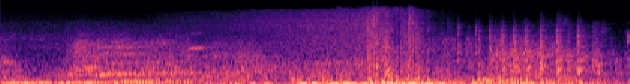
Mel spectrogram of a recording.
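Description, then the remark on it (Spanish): An engineer outside the rocket shuts a heavy rocket access hatch beside Neil after he gives a thumbs-up. It closes with a deep, booming metallic thud over a continuous low rumble, followed by a brief rattling clatter as it seals. No one speaks. “Junto a Neil, otro ingeniero se prepara para cerrar su puerta. Mira a Neil. Él levanta el pulgar. El ingeniero cierra el acceso.”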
